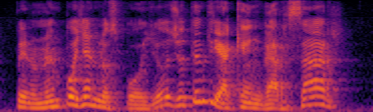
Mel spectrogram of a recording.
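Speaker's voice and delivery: high, loud heron objection; loud protest. Acted. Heron objects to the word empollar, protesting.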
